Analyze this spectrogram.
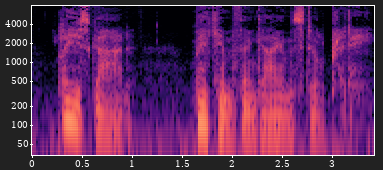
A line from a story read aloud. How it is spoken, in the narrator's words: she whispered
